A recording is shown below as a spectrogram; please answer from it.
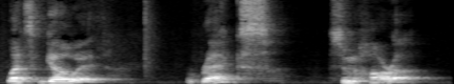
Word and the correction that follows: Sunahara: I think that's how you pronounce Sunhara? – It. – Sunhara? – Rex Sunahara. – Sunahara.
